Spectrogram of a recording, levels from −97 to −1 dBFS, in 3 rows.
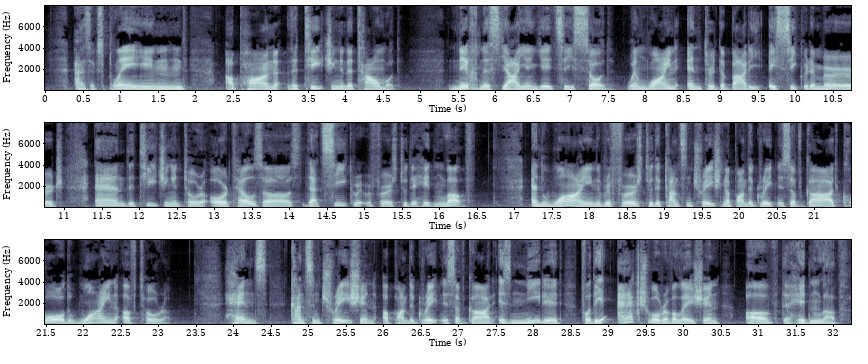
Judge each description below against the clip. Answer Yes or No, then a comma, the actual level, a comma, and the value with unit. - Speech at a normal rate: No, slow, 125 wpm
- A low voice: Yes, low, 125 Hz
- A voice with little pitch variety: Yes, narrow, 2.3 semitones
